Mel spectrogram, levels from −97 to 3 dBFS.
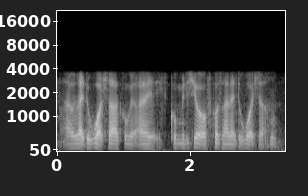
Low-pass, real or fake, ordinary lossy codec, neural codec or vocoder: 3.6 kHz; fake; none; codec, 16 kHz, 2 kbps, FunCodec, trained on LibriTTS, 25 frames a second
